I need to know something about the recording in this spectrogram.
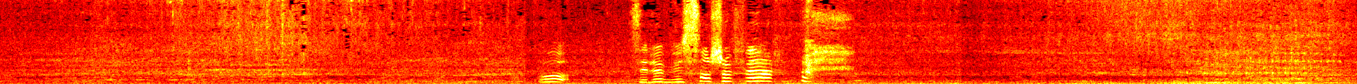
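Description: Traffic hums steadily on a city street.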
